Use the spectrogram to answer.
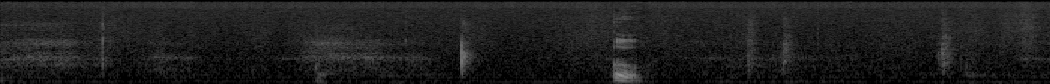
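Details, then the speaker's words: Quiet room with a few sharp clicks and one louder pop as an adult's knee cracks on movement: knee joint crepitus (popping). "hear that yeah I know everyone does my knee popping"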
